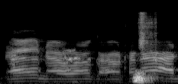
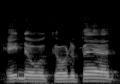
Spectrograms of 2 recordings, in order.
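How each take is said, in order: First: It is said in a distorted, scary voice. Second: It is said in a normal voice.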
